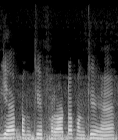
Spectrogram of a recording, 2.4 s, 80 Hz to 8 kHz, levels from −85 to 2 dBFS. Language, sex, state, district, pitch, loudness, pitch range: Hindi, male, Uttar Pradesh, Shamli, 205 Hz, -16 LUFS, 190-215 Hz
